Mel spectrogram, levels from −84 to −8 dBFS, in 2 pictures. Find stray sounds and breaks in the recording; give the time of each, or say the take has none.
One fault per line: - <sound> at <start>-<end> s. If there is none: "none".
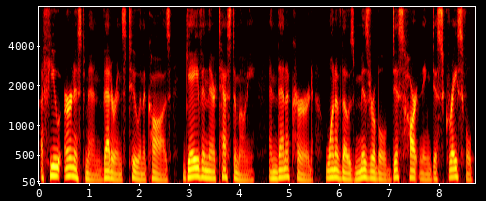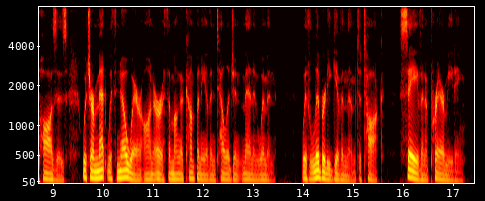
none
